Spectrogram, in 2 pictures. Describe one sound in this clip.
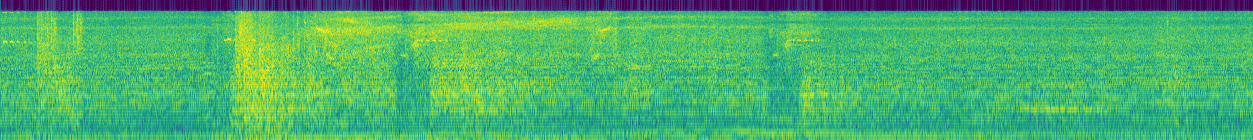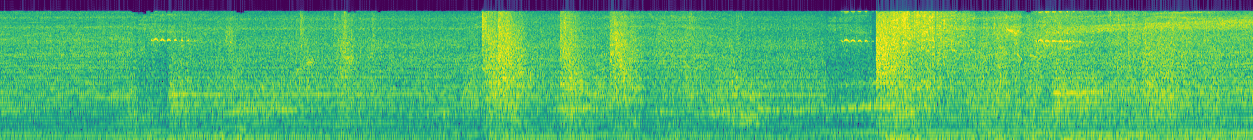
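A car engine roars at high revs, rising and falling as gears shift.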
